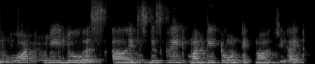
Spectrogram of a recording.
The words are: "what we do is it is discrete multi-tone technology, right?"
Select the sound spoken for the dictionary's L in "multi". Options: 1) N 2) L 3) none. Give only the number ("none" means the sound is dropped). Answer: 2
